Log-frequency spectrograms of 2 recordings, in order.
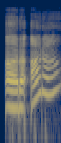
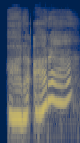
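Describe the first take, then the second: First: Teasing ara ara with a rising tune; mature anime woman. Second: Mature anime woman. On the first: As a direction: breathe it out like an older anime lady. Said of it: "not the ara, ara". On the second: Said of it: "what was her". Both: Acted.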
